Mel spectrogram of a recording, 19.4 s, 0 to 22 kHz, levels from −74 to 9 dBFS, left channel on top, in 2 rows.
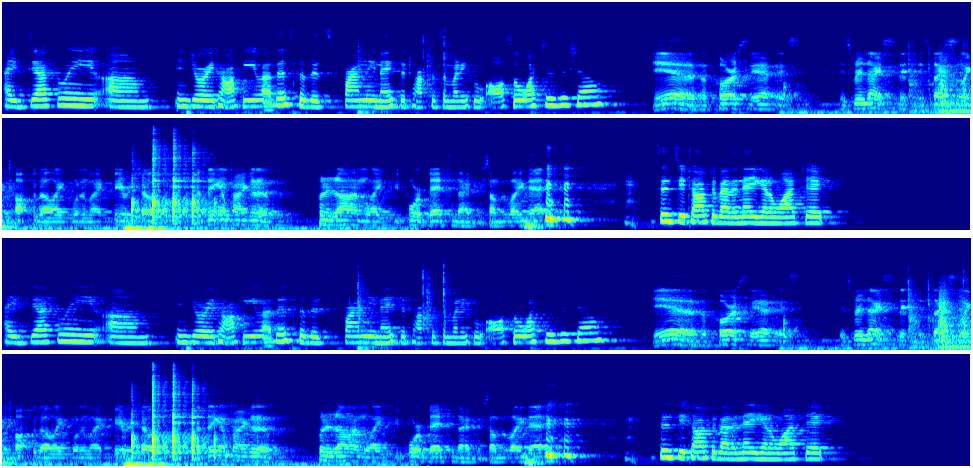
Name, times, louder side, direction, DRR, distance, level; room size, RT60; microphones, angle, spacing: voice 1, 0.0-6.0 14.9-15.4 15.7-17.9, left 3 dB, 30° left, 6 dB, 0.5 m, -31 dB
sound 1, 1.8-3.0 3.3-5.0 5.2-6.2 6.6-7.4 7.9-8.0 8.8-10.2 11.1-11.2 11.6-12.3, right 2 dB, 60° right, 0.9 m, -42 dB
voice 2, 6.5-8.0 8.4-12.4 12.8-15.2, left 1 dB, 10° left, 5 dB, 2.0 m, -36 dB
sound 2, 7.8-13.8, right 1 dB, 40° right, 1.7 m, -35 dB
21.5 x 9.8 x 4.8 m, 0.68 s
head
